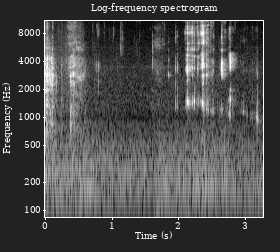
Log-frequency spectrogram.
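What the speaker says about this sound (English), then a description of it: "Just don't crunch them into the mic, please." Praline-coated pistachios crunched close to a microphone, a few crisp bites and chews at the start, then a cluster of sharper crackling crunches near the end, loud and intimate against a quiet background.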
